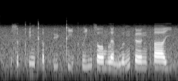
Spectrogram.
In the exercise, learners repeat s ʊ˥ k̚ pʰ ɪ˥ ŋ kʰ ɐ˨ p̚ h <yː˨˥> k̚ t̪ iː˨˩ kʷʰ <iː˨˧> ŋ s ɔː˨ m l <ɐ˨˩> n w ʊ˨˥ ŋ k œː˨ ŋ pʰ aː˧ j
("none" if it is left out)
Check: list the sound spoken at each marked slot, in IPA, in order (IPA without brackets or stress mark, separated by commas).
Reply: yː˨˥, iː˨˧, ɐ˨˩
